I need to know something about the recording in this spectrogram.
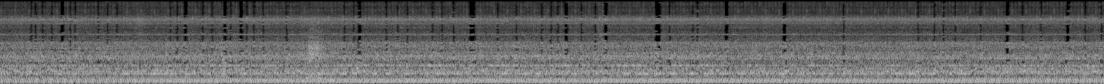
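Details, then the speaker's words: Daewoo Lacetti with electronic throttle, stalling and misfiring when hot; idle keeps stumbling with uneven beats and occasional dropouts, running rough with a misfire. Mechanic suspects timing system or low cylinder compression, unconfirmed; scope capture shows misfire. "что двигатель работает с перебоями."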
